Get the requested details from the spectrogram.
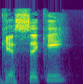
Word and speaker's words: Gesicki: Gesicki? – Yeah, that's him.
